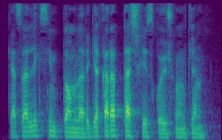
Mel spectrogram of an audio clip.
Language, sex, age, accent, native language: Uzbek, male, 18-24, Samarqand, Uzbek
